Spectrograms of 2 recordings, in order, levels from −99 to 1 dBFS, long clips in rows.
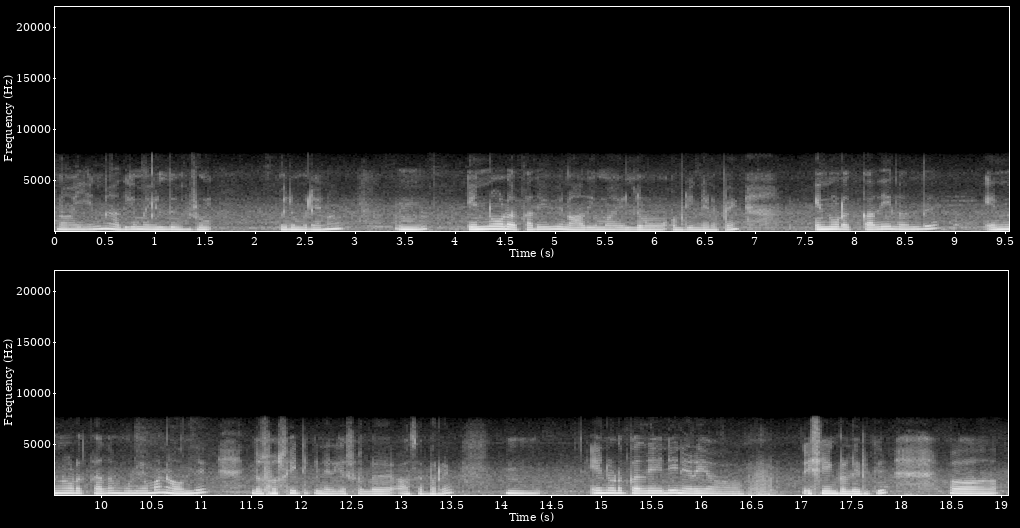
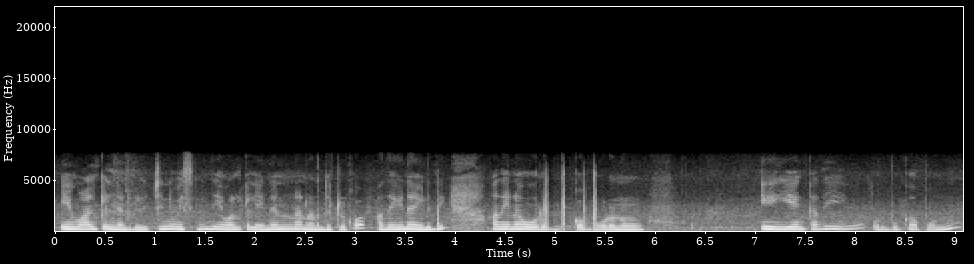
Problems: constant background noise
